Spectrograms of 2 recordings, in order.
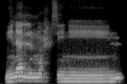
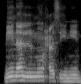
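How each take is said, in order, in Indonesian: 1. Bunyi h menutup suku kata tanpa vokal. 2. Setelah bunyi h ada vokal yang ditambahkan.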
